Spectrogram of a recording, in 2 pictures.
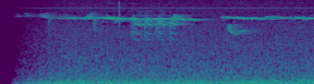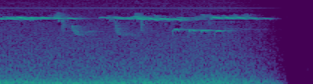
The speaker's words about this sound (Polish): Na razie pocieszę się trochę deszczem, skoro pada.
